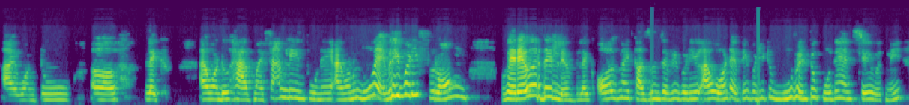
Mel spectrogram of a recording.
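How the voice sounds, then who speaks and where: A woman's voice: sits high, brisk. A young woman from India, a Konkani native speaker with an Indian English accent, chatting casually and rambling on a motivational livestream while reading out viewer comments. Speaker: livestream host. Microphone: new mic, livestream. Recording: dull lo-fi livestream audio.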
